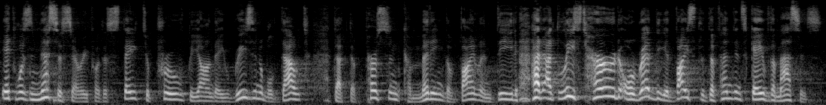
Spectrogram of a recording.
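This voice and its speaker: An actor playing a solemn defense lawyer in an audio drama, making an emphatic, deliberate courtroom speech. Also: male voice, high-pitched, very animated, a bit bright, heavily acted. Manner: deliberate, declamatory. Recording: long hall reverb.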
